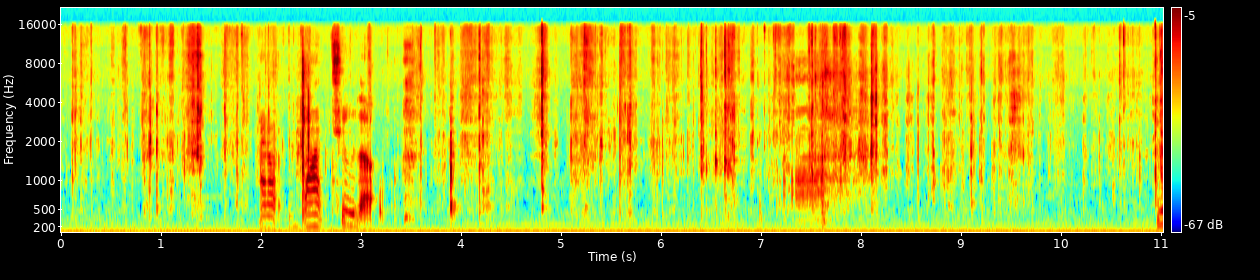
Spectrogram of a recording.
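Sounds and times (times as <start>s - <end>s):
paper folding and rustling: 0.0s - 11.0s
steady low hum: 0.0s - 11.0s.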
